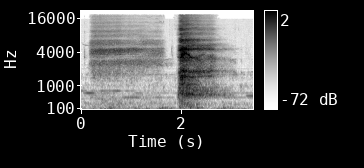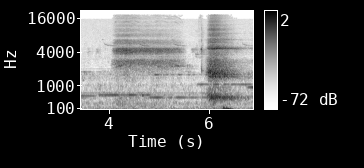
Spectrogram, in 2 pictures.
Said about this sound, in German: Wir atmen auch hierfür zwei, dreimal ganz tief ein und aus.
